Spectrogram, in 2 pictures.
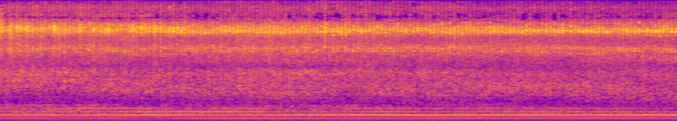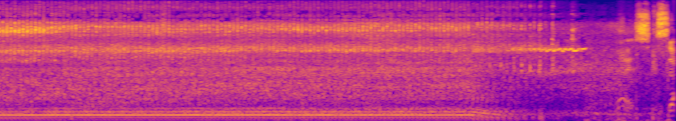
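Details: Toro push mower that wouldn't start, first start after repair, not choked: steady, even drone holding constant speed for about eleven seconds with no surging or missing, then a clean shut-off. Running normally.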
